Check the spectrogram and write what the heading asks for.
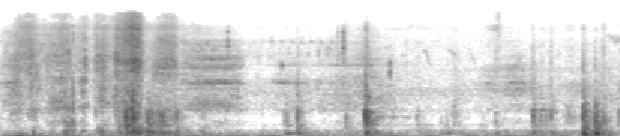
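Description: Scattered light clicks and scrapes of a plastic PVC bulkhead fitting being drawn on a string out through a hole drilled in a plastic rain barrel and handled against the barrel wall, over a low steady hum.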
